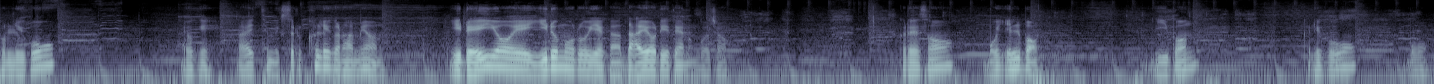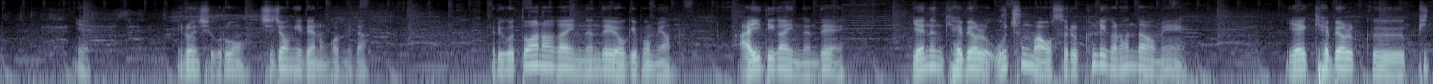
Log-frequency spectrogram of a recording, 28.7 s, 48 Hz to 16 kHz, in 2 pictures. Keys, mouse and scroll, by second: 24.9 right click.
